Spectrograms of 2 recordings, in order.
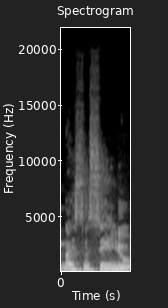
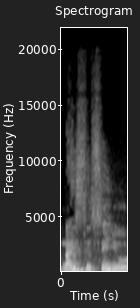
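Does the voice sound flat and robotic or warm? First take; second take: warm; warm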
